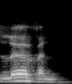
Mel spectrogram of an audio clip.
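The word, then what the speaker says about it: Leuven: played in in a place called is it louen is that how it's pronounced uh Lan is the French pronunciation but it's actually in Flanders and it's Len so uh Lin's about 15 kilometers from Brussels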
